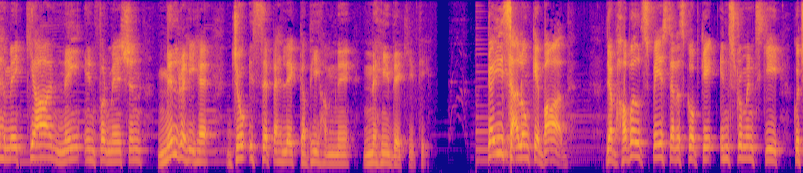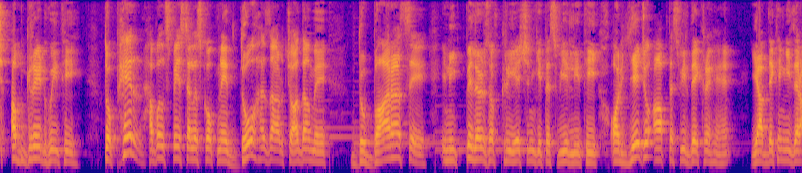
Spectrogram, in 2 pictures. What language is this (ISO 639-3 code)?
urd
